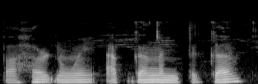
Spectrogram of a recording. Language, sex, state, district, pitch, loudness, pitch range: Wancho, male, Arunachal Pradesh, Longding, 105 Hz, -18 LUFS, 105-110 Hz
